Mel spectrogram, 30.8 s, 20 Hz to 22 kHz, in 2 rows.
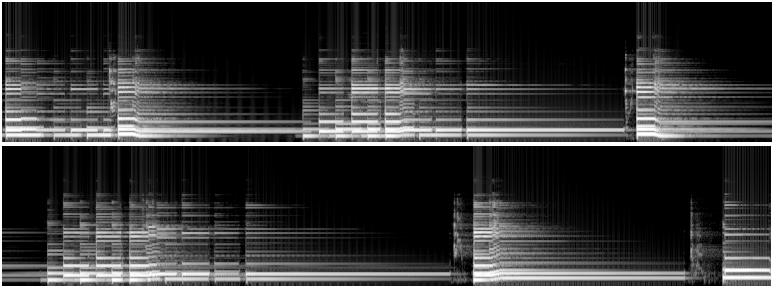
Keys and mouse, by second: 8.2 alt+w, 9.1 alt+middle click, 10.7 alt+q, 12.7 alt+middle click, 14.4 4, 20.3 alt+middle click, 22.1 alt+middle click, 23.8 alt+w, 26.4 middle click, 27.3 1, 29.4 ctrl+Delete, 30.1 middle click.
